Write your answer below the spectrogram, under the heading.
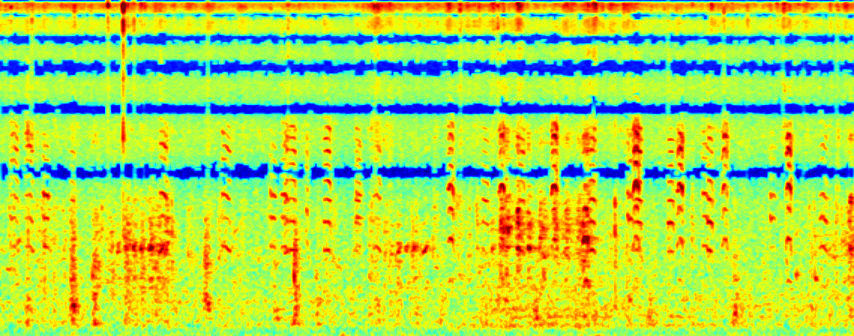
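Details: A group of newly bought zebra finches chattering steadily for several seconds: many short nasal honks and beeps overlapping, soft but continuous, with occasional louder notes.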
